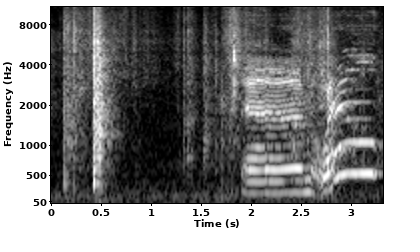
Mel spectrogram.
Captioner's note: papers rustling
